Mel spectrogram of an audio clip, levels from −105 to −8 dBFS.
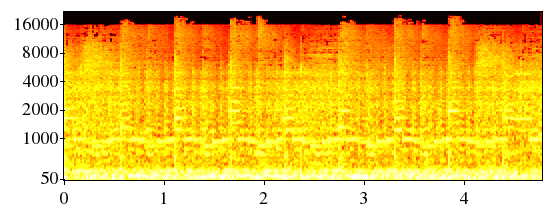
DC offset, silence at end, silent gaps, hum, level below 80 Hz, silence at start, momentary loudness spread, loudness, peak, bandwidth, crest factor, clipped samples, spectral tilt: under 0.1%; 0 s; none; none; -22 dBFS; 0 s; 1 LU; -12 LUFS; 0 dBFS; over 20 kHz; 12 dB; under 0.1%; -4.5 dB/octave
